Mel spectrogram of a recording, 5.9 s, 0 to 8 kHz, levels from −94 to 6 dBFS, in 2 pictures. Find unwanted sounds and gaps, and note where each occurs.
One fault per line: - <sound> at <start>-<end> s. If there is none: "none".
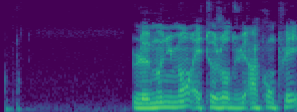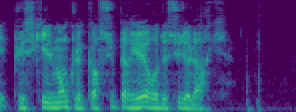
none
